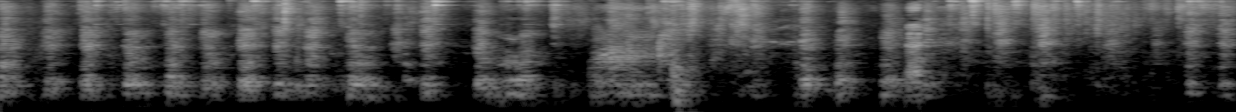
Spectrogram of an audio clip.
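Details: Doug, a Lakeland Terrier, in a frenzied indoor play fit, biting and attacking feet: a steady stream of harsh, rapid growls and snorting snarls, pulsing several times a second throughout.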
